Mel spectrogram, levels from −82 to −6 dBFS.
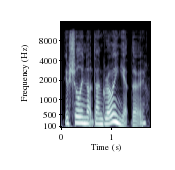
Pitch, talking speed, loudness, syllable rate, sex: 195 Hz, 235 wpm, -15 LUFS, 7.1 syllables/s, female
